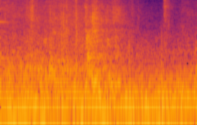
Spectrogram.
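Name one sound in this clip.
A metal elevator gate rattles open.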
